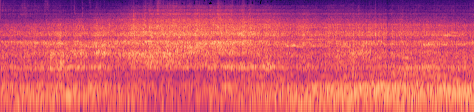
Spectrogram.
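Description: A jet engine roars steadily overhead.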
